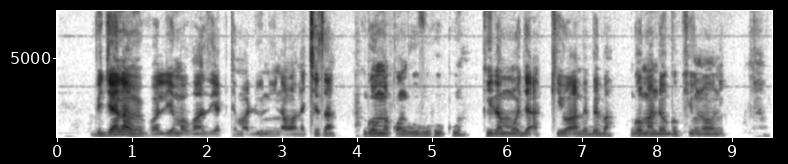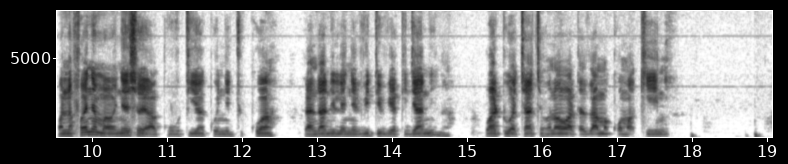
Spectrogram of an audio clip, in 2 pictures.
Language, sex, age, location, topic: Swahili, male, 18-24, Nairobi, government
